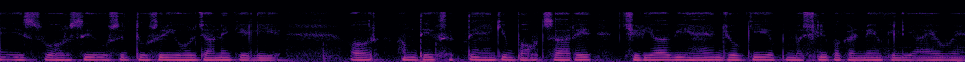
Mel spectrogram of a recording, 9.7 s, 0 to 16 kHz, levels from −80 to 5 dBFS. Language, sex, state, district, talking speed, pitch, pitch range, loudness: Urdu, male, Bihar, Kishanganj, 180 wpm, 135 Hz, 130-140 Hz, -41 LUFS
